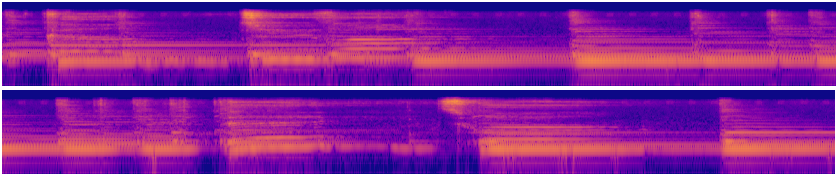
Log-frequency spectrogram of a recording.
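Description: Kala ukulele strumming chords in a brisk rhythm, an instrumental passage with no singing.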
